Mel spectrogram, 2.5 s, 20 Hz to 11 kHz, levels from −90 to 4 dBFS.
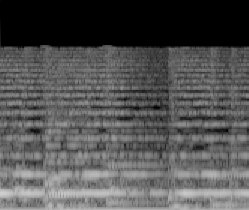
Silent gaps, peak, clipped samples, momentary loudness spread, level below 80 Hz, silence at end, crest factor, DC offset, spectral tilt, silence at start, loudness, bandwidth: none; -10 dBFS; under 0.1%; 7 LU; -40 dBFS; 0 s; 12 dB; 5%; -11 dB/octave; 0 s; -23 LUFS; 5.4 kHz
